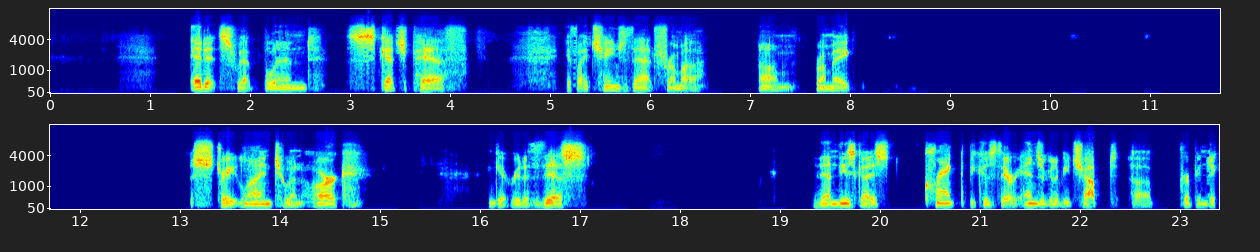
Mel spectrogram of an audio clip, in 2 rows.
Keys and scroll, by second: 15.2 Escape, 15.3 Escape, 17.0 BackSpace.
